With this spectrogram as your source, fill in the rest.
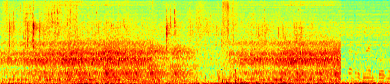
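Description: A smoke grenade hisses steadily.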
